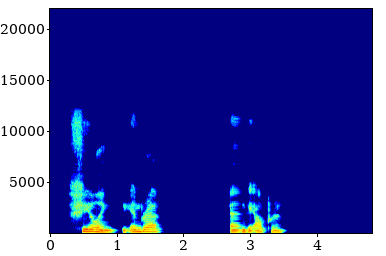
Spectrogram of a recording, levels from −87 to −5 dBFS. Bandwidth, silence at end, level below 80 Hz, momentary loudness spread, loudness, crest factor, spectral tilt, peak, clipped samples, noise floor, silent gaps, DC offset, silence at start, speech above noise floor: 12 kHz; 1.35 s; -80 dBFS; 11 LU; -28 LUFS; 16 dB; -7.5 dB/octave; -12 dBFS; under 0.1%; under -90 dBFS; 1.70-2.67 s; under 0.1%; 0.3 s; over 64 dB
